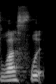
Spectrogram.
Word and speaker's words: Lesley: It's been a long time since I've gotten a Wesley when I say my name, but everyone spells Wesley with an L-E-Y. And so I'm tempted to say it's Leslie, it's Wesley with an L.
